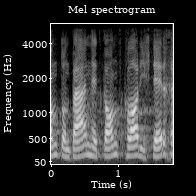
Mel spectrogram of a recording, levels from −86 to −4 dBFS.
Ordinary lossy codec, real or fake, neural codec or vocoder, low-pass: none; fake; vocoder, 44.1 kHz, 128 mel bands every 256 samples, BigVGAN v2; 5.4 kHz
